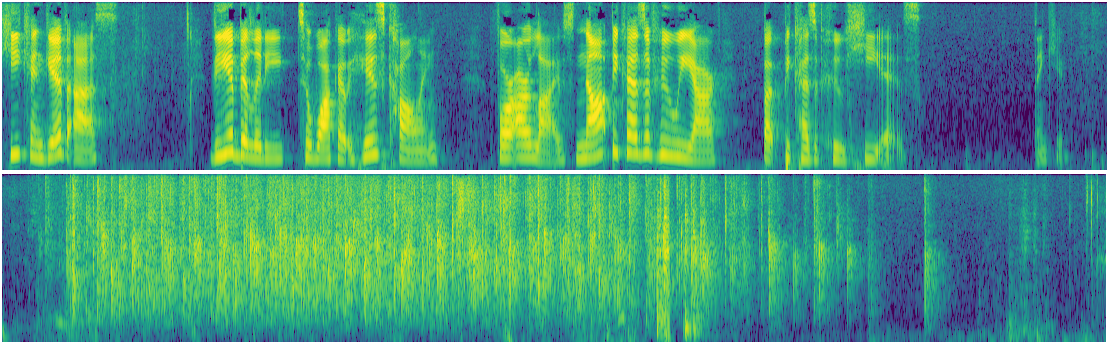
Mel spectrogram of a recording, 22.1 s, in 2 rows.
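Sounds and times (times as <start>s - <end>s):
speech: 0.0s - 1.2s, 2.1s - 4.4s, 5.0s - 9.2s, 10.3s - 10.7s
audience applause welcoming a speaker: 11.3s - 20.4s.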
